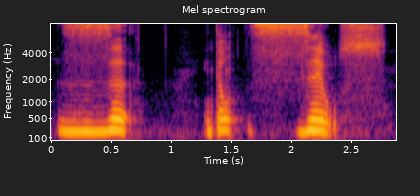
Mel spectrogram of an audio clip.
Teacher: Como se fosse um S na frente do Z, um som combinado. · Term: zeta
